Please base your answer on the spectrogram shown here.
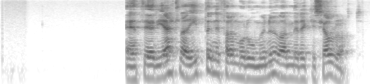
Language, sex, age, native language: Icelandic, male, 20-29, Icelandic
